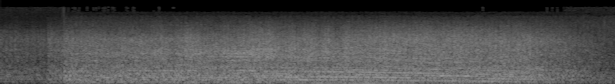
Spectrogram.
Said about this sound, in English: All around the airfield, people look up, awaiting the return of the planes. They fly back in pairs.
